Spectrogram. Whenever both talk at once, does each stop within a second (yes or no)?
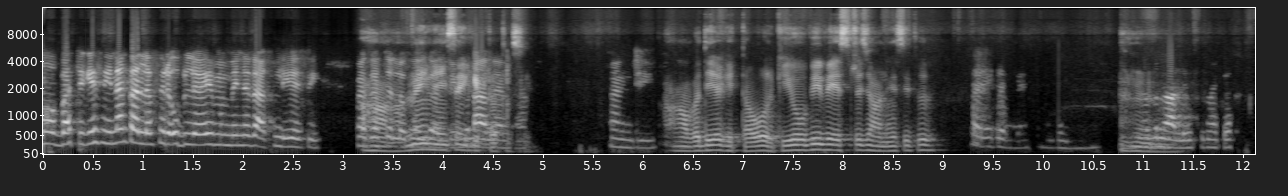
no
